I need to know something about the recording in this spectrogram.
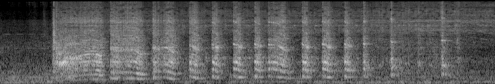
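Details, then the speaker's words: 1998 Honda Civic 1.6 VTEC that stalled on the highway, started with the accelerator held: it runs rough with heavy, regular knocks about twice a second. A rod gave way or had excessive clearance, and the engine needs replacing. "But yeah, it's assuming that I can't rotate it backwards, but that definitely was a rod that gave way or excessive clearance caused it."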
